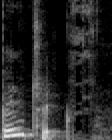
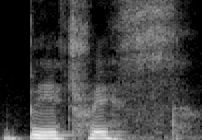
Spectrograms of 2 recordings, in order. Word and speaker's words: Beatrix: And that's why she's called Beatrix. Everybody gets her name wrong though, don't they? Everyone, well, yeah, or Beatrice, but then we call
